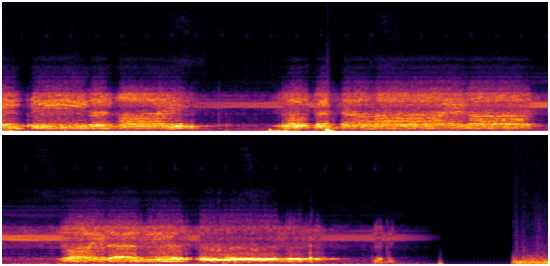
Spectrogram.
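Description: Music plays through an old radio loudspeaker.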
